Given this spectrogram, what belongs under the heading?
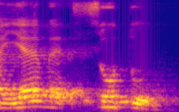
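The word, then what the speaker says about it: يبصط: Wallahu yaqbidu wa yabsutu itu tulisannya pakai shad, tapi bacanya wa yabsutu pakai sin.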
